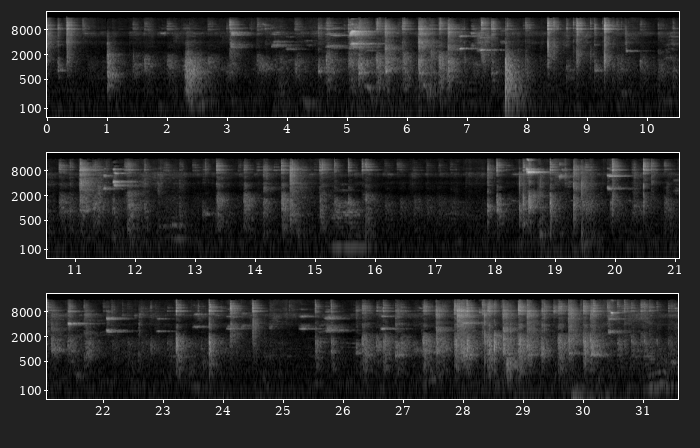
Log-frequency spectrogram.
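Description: Table tennis rallies: the ball clicking sharply off bats and table in quick exchanges, many hits followed by a short high ping. There are several runs of play, with a lull in the middle.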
